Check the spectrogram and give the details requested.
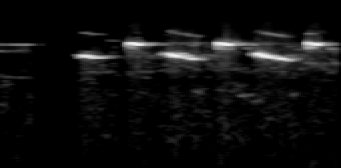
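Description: Great tit song: a bright two-note 'tea-cher' phrase, a high note dropping to a lower one, repeated about twice a second.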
